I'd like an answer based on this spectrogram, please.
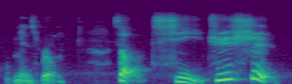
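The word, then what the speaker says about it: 起居室: So then the other word for living room is 起居室. Told you it's a little bit hard to pronounce. Let's do it again. 起居室.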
